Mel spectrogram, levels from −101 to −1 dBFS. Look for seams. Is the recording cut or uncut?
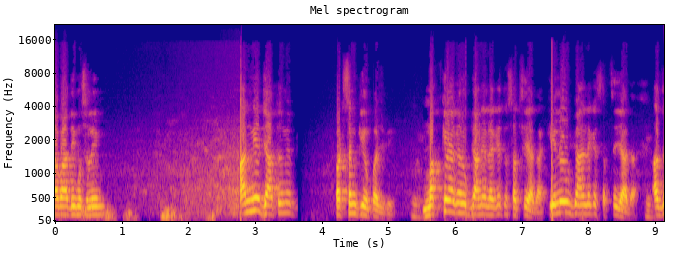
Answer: cut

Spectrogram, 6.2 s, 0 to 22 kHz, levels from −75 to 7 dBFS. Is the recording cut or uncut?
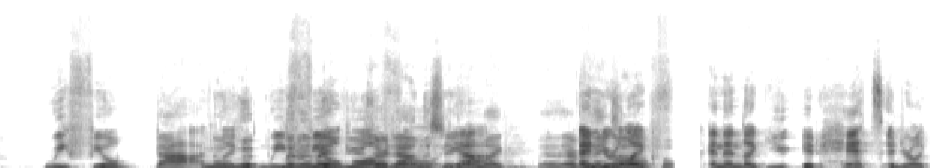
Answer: uncut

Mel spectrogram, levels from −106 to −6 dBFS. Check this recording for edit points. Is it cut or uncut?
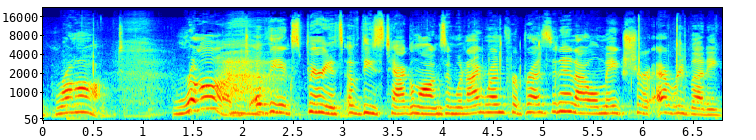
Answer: uncut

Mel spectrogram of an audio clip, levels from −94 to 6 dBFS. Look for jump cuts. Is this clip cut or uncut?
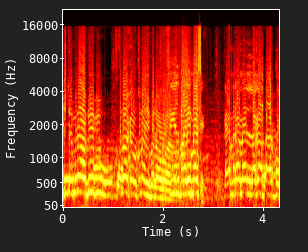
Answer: cut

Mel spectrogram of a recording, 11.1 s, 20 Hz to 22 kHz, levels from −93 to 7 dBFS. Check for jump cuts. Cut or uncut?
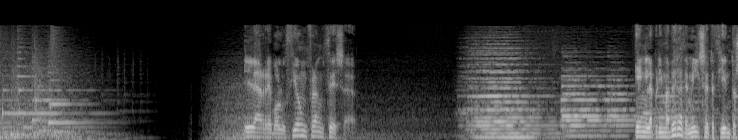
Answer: uncut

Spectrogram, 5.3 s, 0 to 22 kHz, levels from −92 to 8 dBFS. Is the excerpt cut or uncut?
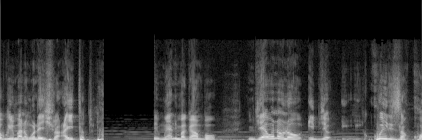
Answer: cut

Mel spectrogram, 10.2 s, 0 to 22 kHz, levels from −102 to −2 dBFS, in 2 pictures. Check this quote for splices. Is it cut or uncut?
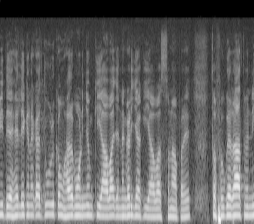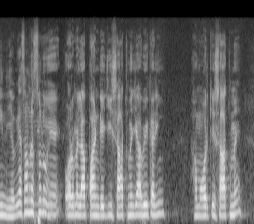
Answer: cut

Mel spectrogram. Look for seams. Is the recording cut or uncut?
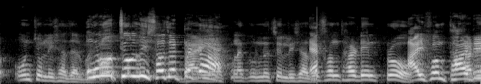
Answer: cut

